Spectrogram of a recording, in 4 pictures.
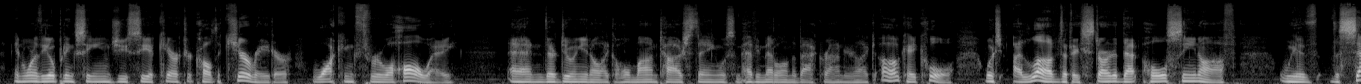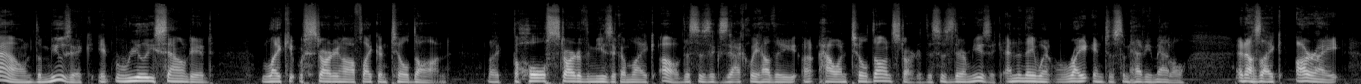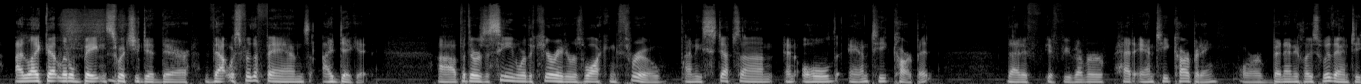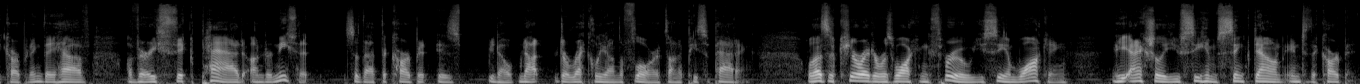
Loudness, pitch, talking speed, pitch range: -23 LUFS, 120 Hz, 225 wpm, 115-140 Hz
